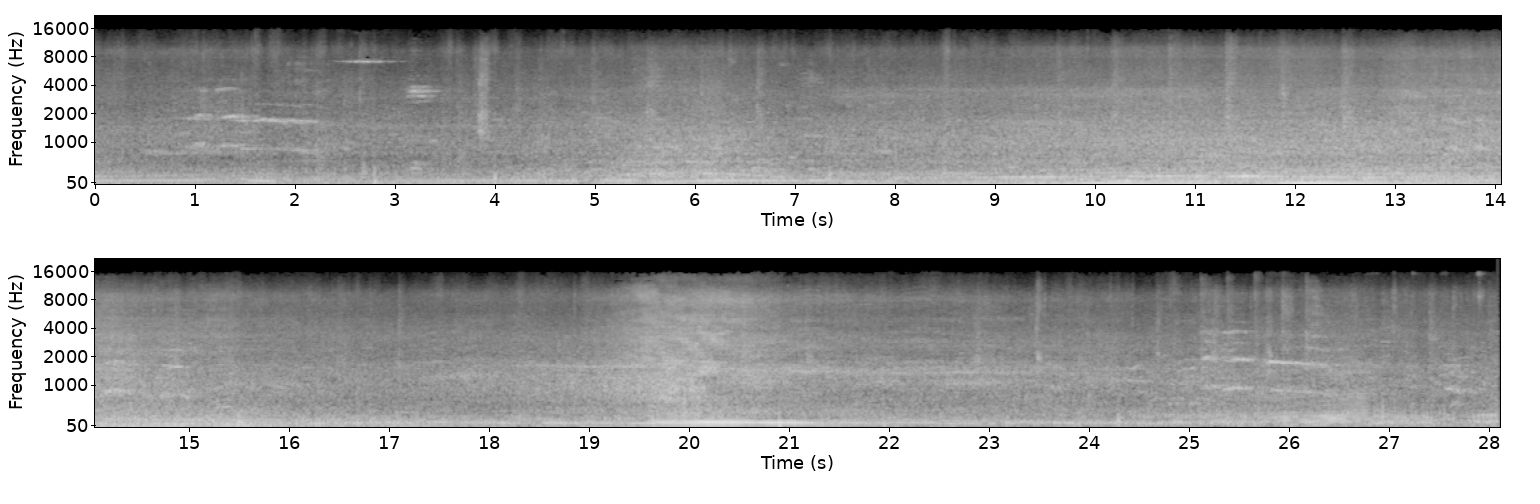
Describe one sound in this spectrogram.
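Low street traffic noise hums steadily outdoors.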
